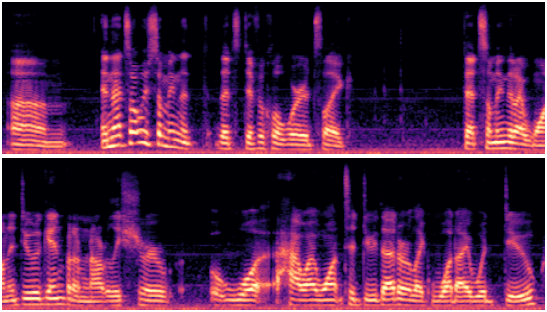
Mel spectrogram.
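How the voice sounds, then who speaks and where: A man chatting casually in a halting, informal way, often trailing off as he thinks. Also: medium pitch, darkish tone. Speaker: online video creator and performer. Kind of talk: casual podcast chat.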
